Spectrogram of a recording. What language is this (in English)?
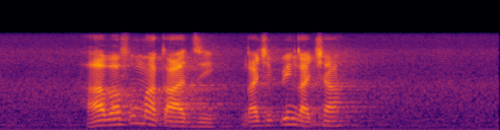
Venda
